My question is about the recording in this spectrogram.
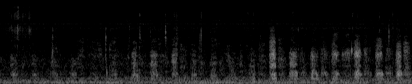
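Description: Young Dutch Shepherd panting in quick, even breaths, close by.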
